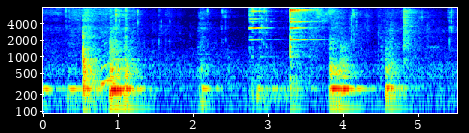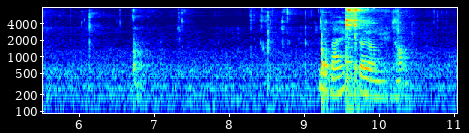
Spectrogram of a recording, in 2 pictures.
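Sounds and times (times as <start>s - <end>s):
child chewing: 1.2s - 3.3s, 4.1s - 9.2s.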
